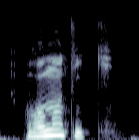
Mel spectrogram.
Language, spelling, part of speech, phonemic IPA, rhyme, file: French, romantique, adjective / noun, /ʁo.mɑ̃.tik/, -ɑ̃tik, Fr-romantique.ogg
- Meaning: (adjective) romantic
